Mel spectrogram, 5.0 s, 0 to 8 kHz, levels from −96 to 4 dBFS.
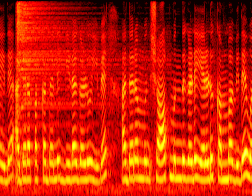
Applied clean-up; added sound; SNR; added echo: none; Hi-hat; 18 dB; none.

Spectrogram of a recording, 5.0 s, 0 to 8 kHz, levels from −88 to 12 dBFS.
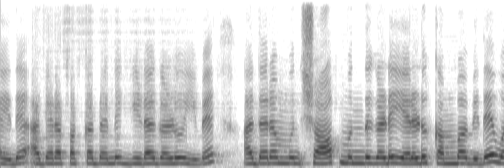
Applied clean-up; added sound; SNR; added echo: neural separator model SepFormer DNS4.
